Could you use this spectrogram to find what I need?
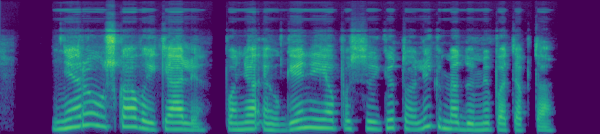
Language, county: Lithuanian, Kaunas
